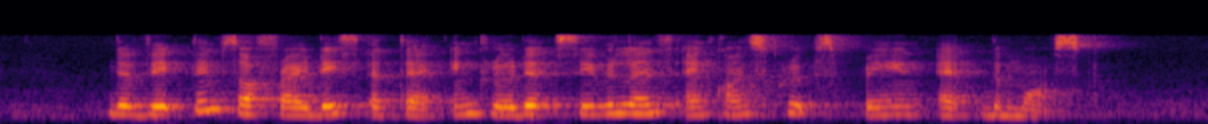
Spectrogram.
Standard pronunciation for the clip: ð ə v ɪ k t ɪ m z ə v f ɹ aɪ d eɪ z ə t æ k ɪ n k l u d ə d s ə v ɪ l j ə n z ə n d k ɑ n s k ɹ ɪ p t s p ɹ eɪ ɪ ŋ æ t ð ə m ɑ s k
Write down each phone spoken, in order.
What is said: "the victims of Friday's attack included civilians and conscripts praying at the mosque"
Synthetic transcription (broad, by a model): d ə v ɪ k t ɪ m s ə f f ɹ aɪ d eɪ s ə t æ k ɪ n k l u d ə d s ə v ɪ l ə n s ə n k ɑ n s k ɹ ɪ p t s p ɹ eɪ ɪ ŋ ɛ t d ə m ɑ s k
